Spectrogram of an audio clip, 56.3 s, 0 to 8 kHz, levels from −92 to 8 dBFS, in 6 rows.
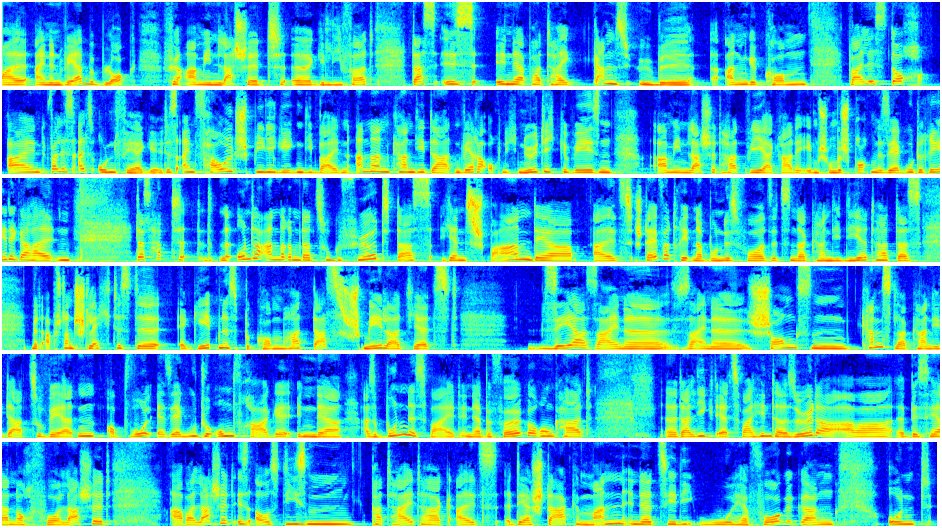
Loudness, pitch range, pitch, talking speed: -19 LUFS, 190-225 Hz, 205 Hz, 130 wpm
